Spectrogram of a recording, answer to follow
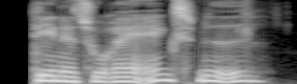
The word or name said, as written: devovere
